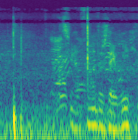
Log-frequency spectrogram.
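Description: A single sharp thud of a soccer ball being kicked, about a fifth of a second in, followed by voices talking.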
